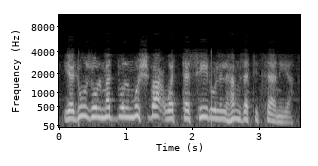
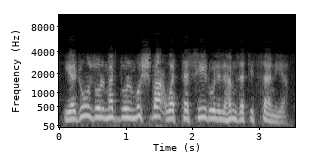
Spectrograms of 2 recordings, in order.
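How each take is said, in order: Both takes have the same delivery.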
